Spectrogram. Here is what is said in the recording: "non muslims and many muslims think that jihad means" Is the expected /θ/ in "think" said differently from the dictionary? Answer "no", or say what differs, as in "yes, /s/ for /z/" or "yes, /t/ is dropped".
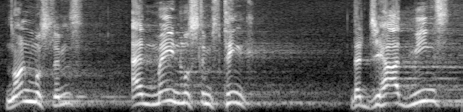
yes, /t/ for /θ/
